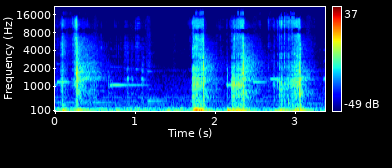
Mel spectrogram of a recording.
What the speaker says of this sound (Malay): So kita masuk ke dalam ni chopper. Dan kita potong bawang besar.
